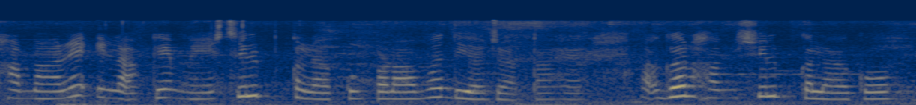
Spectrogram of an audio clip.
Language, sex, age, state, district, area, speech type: Urdu, female, 18-30, Uttar Pradesh, Gautam Buddha Nagar, urban, spontaneous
